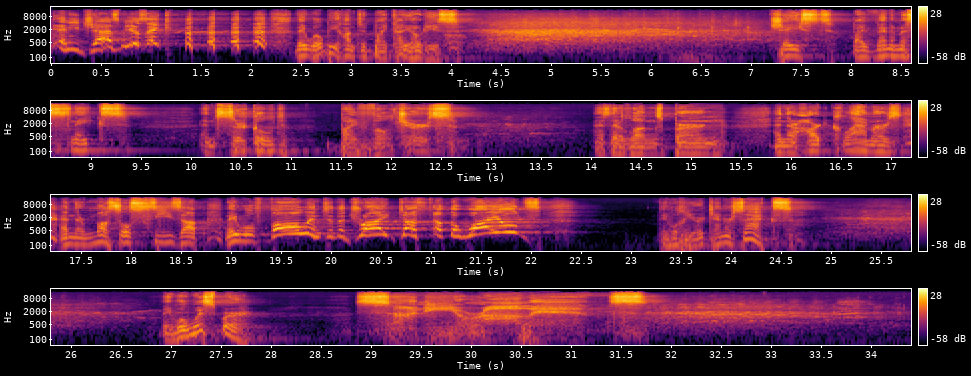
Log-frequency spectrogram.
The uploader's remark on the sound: An excerpt from our latest live show recording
